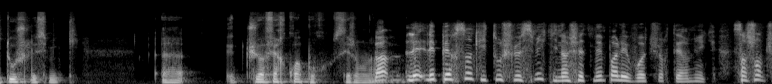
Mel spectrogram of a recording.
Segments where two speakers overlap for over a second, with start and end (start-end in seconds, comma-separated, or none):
none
